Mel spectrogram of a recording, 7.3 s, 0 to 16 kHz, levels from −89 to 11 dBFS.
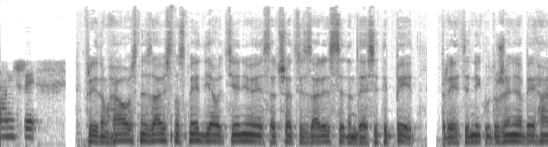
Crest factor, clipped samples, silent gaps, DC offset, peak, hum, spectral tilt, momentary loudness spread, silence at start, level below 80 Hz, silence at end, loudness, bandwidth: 14 dB; under 0.1%; 0.89-0.99 s, 5.70-5.80 s; under 0.1%; -4 dBFS; none; -6 dB/octave; 6 LU; 0 s; -38 dBFS; 0 s; -19 LUFS; 13.5 kHz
